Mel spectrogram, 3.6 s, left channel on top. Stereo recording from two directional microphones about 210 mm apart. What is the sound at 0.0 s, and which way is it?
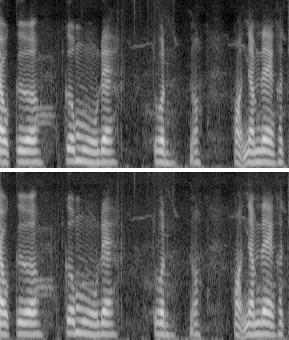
Speech, 15° left (ahead or behind).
